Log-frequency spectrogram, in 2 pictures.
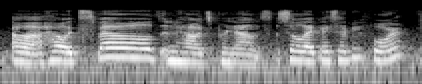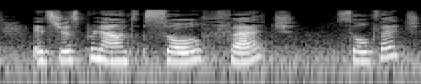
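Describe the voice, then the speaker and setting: A woman's voice: a little high, a little hiss or hum. A young adult woman, a music teacher, giving a recorded online lesson to children in an upbeat, encouraging way, with many fillers, seated at home before her camera. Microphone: camera mic.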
